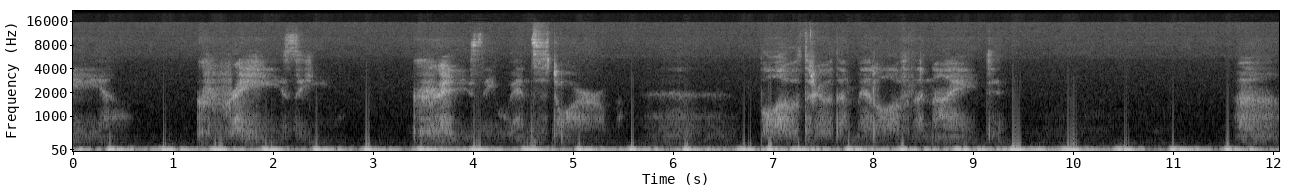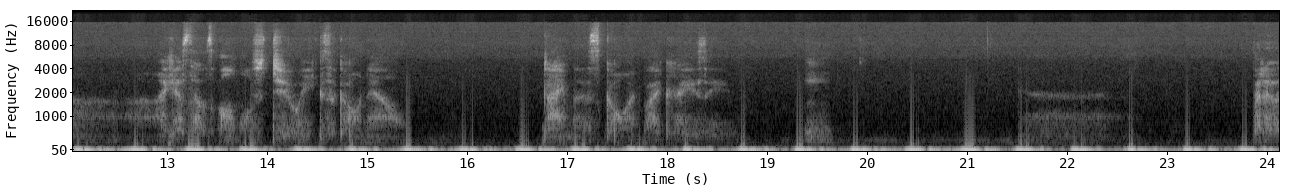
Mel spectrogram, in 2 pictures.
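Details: Adult's pounding heart just after yard work, stated as about 120 BPM, recorded close-up for ASMR: fast, strong, regular thumps around 110 a minute under soft whispering; sinus tachycardia after exertion.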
